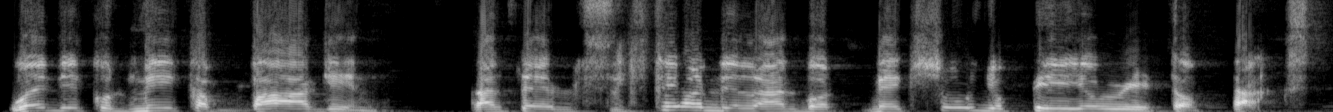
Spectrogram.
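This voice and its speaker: Guyanese guy ranting about politics, kinda high voice, lots of "who is worse" style questions, dry close mic. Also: measured pace, pushed and bright, no room sound, rough recording. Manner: passionate, rhetorical questions. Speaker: talk show host. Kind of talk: casual political chat.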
